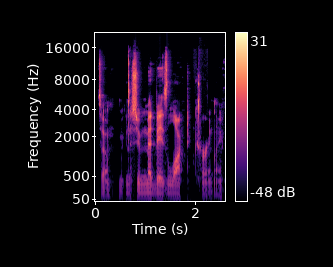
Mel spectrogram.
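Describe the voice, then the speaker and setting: Deep-voiced male game master, bright edge. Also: little pitch movement, brisk. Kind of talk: improvised tabletop game narration.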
